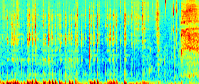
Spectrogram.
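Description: Fingers tapping rapidly on a small handheld object held right at the microphone: a quick run of light clicks and taps.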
